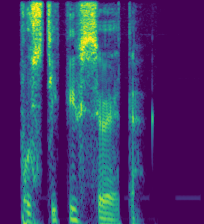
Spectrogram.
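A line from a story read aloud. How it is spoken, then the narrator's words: Quiet and serious. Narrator (Russian): тихо и серьезно сказал Тиунов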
